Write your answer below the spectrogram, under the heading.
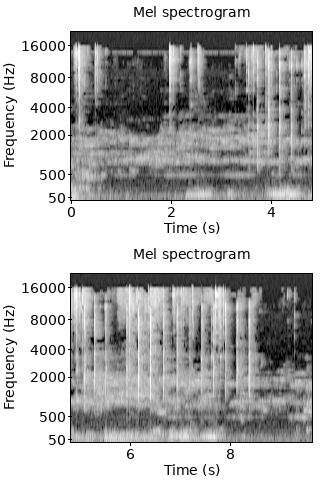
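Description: Faint scattered sharp clicks and ticks, coming thick and fast in the second half, over a low intermittent rumble and a faint steady hum.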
